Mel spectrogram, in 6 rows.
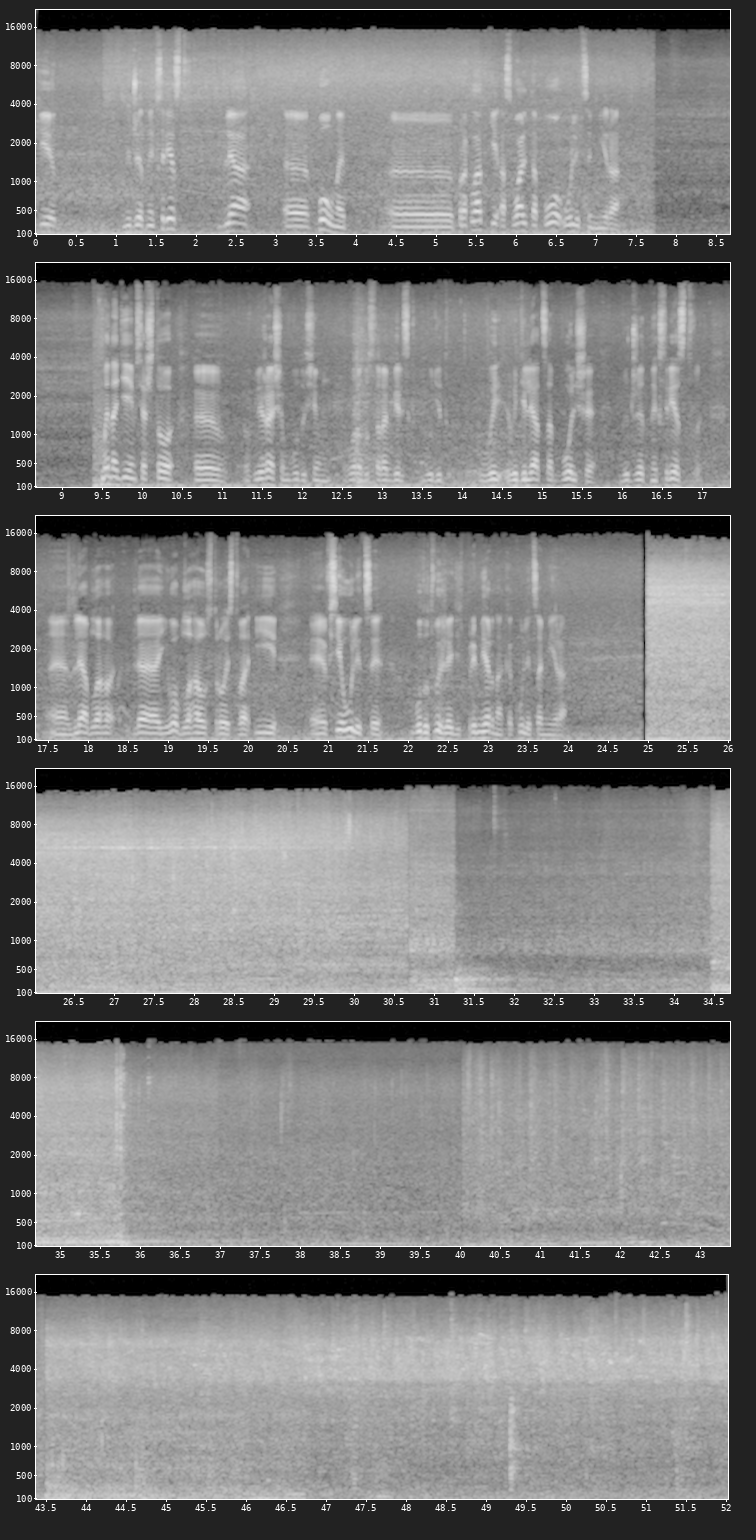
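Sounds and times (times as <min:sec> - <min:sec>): steady hiss: 0:00.0 - 0:24.0
vehicle engine hum: 0:00.0 - 0:52.0.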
